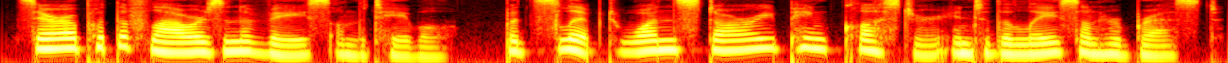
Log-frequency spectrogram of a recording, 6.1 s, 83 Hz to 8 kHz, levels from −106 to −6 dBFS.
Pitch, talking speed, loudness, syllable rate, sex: 190 Hz, 215 wpm, -21 LUFS, 5.2 syllables/s, female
